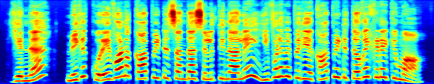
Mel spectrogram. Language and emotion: Tamil, surprised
